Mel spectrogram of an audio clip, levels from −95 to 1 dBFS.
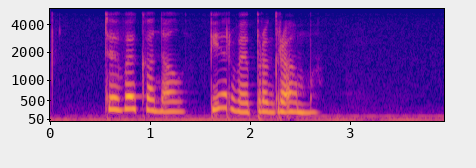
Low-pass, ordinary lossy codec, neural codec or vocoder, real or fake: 5.4 kHz; none; none; real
